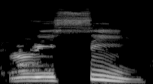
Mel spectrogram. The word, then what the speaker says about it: receive: We have that sound in the letters ei. Letters ei. All right. Now we find this in words like receive ei.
